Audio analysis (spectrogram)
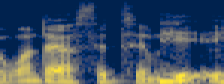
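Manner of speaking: ordinary delivery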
